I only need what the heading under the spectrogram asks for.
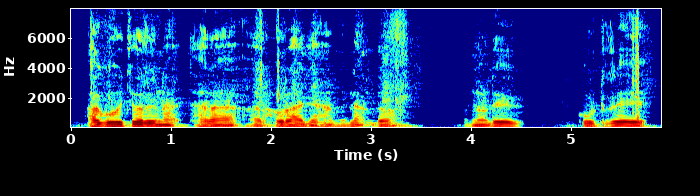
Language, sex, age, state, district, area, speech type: Santali, male, 60+, West Bengal, Jhargram, rural, spontaneous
